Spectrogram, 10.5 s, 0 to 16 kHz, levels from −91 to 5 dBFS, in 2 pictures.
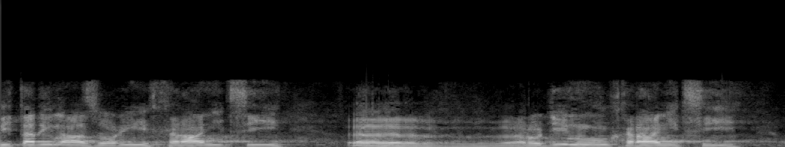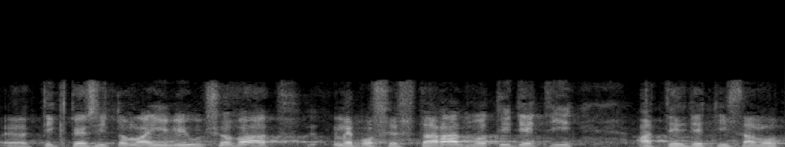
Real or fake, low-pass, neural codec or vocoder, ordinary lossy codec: fake; 7.2 kHz; codec, 16 kHz, 4 kbps, FreqCodec, smaller model; AAC, 48 kbps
